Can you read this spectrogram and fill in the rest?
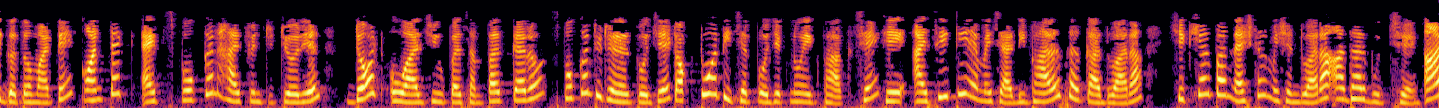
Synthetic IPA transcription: ɡət̪omaʈekɔɳʈɛk̚ʈɛʈspokənɦajfinʈuʈoɾijəl | ɖɔʈoaɾd͡ʒiupəɾsə̃mpəɾkːəɾjospokənʈiʈələɾpɾod͡ʒek̚ʈɔkʈuəʈit͡ʃəɾpɾod͡ʒek̚ʈnõekbʱaɡt͡ʃʰed͡ʒeajsiʈiemet͡ʃaɾɖibʱaɾət̪səɾkaɾd̪ʋaɾa | ʃɪkʃəɳpəɾnɛʃnəlmiʃənd̪ʋaɾaʔad̪ʱaɾbʱud̪̚t͡ʃʰea

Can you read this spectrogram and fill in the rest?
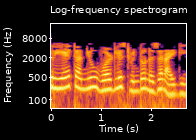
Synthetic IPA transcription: ɾieʈanjuːʋəɾɖlisʈʋiɳɖonɐzəɾaːjɡi

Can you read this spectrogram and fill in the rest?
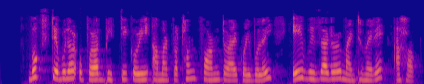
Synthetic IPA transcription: bukstebulɔɹʔupɔɹɔt̚bʱitːikoɹiʔamaɹpɹɔtʰɔmpʰɔɹmtɔjaɹkoɹibɔloj | ejwizaɹdɔɹmadʱɔmɛɹɛa̰hɔk̚

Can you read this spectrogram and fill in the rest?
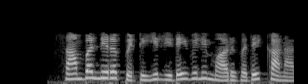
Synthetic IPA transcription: saːmbɐlnɪɾɐpːɛʈːɪjɪlɪɽɐɪʋɛlimaːɾɯʋɐðɐɪkːaːnaː

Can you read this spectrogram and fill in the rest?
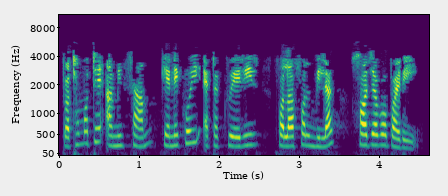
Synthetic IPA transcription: pɹɔtʰɔmɔtɛʔamisamkɛnɛkojʔɛ̰takɹeɹiɹ | pʰɔlafʰɔlmilak̚ | xɔzabɔpaɹej

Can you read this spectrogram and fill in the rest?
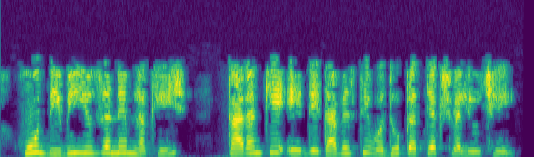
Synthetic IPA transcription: hũd̪ibijuzəɾnemləkʰiʃ | kaɾəɳkeʔeɖeʈabest̪ʰiʋəd̪ʱũpɾət̪jəkʃʋeljũt͡ʃʰe

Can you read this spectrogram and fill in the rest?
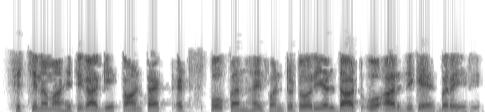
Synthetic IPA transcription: het͡ʃːinɐmaːɦit̪iɡaːɡikaːɳʈaːk̚ʈeʈspoːkɐnɦɐjpʰɐnʈuʈoːɾijɐlɖaːʈoːʔaːɾd͡ʒikebɐɾejiɾḭ

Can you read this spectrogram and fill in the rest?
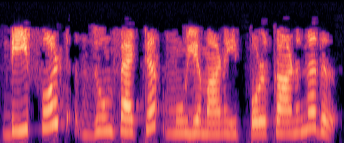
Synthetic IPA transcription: ɖifoːlʈɨzuːmfaːk̚tːɐrmuːljɐmaːɳɨipːo̞ːɭkaːɳunːɐðɨ

